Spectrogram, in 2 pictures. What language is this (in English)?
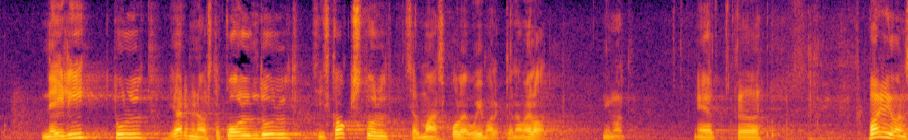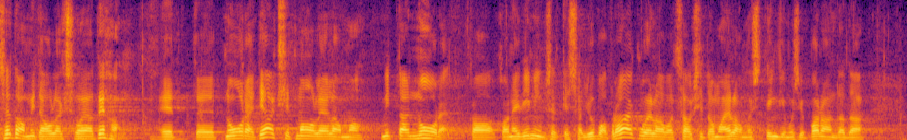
Estonian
